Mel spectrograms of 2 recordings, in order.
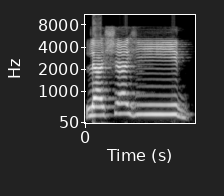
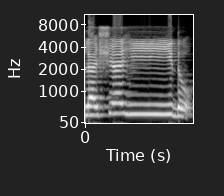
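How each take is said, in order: First: The final d stops dead with no echo. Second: The final d bounces with a double sound. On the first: The speaker calls it wrong. "ये कलकला नहीं हुआ, क्योंकि दाल के ऊपर बिल्कुल ठहराव हो जा रही है" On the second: The speaker calls it right. "ये आवाज डबल आ रही है"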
